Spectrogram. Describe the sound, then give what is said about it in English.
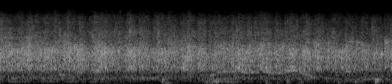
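Audience applause greets a show's producer, thick and sustained clapping from many hands that stays at a constant level throughout. “But please put your hands together again for producer Steve Hankey.”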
